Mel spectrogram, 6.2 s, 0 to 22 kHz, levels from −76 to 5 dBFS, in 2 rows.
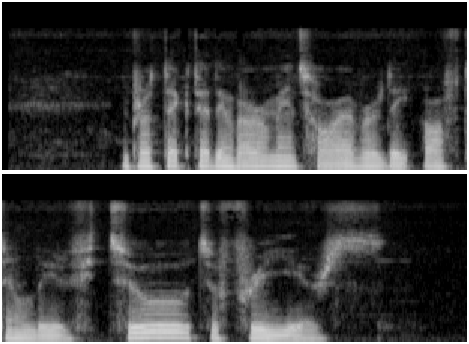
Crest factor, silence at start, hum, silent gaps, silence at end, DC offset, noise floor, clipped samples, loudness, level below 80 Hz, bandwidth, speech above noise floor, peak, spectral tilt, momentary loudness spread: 14 dB; 0.8 s; none; none; 0.6 s; under 0.1%; -55 dBFS; under 0.1%; -15 LUFS; -38 dBFS; 11.5 kHz; 40 dB; -2 dBFS; -6.5 dB/octave; 9 LU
